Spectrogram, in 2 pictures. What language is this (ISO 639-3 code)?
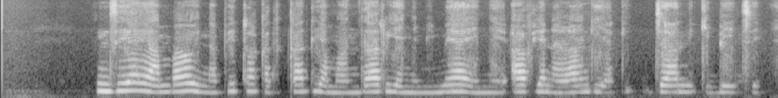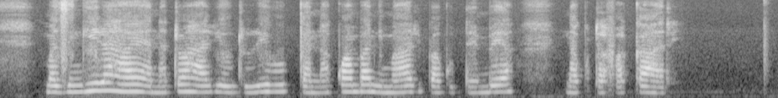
swa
